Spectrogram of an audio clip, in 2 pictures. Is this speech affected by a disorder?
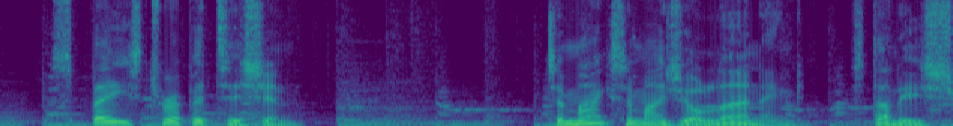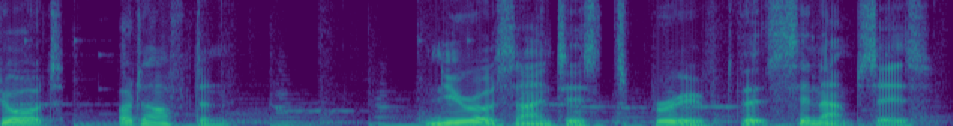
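No.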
